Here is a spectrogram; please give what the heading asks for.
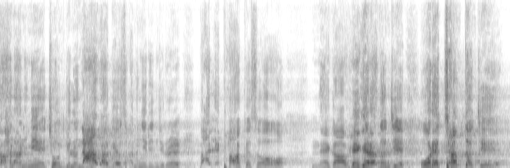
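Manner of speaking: loud, high pulpit exhortation; forceful preaching. Acted. Pastor urging self-examination in hardship, forceful preaching. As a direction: burst out high, then press on urgently.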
